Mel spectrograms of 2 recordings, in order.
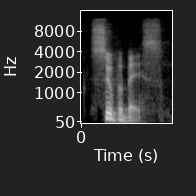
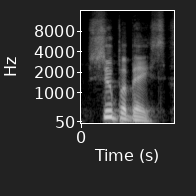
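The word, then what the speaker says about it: Supabase: How should I pronounce it? Superbase. Superbase.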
